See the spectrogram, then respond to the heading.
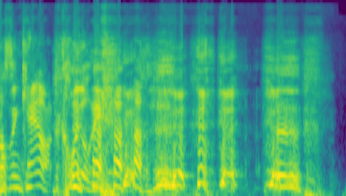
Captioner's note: both laughing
